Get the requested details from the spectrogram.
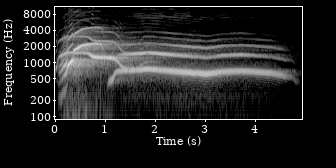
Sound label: howl; the wolfs night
